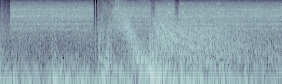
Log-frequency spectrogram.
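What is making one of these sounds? A loud blast roars and whooshes nearby.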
